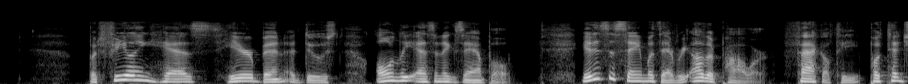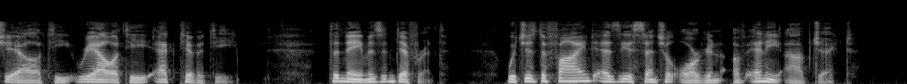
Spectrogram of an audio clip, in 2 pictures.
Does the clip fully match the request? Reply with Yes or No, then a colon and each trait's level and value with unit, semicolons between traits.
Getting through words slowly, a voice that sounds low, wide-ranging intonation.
Yes: slow, 120 wpm; low, 125 Hz; wide, 5.8 semitones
